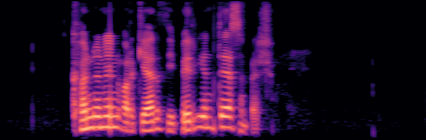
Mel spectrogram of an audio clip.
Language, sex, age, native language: Icelandic, male, 30-39, Icelandic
